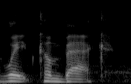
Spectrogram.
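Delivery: put-on small child's voice. Voicing a small child calling out before the portal closes: small child's voice. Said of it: "you do hear the voice of a small child".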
